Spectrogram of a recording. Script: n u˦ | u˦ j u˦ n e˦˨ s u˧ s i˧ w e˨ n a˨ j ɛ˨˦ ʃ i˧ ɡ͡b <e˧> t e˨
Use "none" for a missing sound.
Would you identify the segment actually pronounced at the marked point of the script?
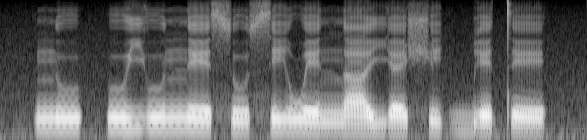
e˧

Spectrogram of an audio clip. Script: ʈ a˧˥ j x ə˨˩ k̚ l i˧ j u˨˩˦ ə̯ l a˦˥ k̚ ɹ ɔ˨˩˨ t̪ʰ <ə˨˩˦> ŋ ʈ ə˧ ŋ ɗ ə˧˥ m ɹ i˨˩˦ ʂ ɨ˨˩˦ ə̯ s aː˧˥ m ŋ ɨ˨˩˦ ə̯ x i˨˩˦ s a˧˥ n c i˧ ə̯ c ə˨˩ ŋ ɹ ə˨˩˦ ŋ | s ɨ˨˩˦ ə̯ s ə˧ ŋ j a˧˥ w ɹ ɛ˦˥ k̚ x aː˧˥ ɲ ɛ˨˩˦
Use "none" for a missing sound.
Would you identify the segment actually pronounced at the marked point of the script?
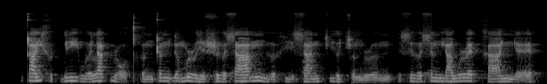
ə˨˩˦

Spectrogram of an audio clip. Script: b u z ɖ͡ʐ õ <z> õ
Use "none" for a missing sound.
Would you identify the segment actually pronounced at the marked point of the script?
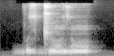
z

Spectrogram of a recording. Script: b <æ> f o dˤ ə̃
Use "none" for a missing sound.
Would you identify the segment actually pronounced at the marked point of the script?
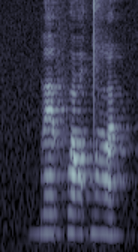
ɛ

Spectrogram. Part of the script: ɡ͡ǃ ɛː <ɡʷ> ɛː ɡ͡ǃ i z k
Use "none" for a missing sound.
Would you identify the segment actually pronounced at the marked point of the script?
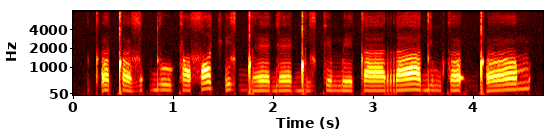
ɡ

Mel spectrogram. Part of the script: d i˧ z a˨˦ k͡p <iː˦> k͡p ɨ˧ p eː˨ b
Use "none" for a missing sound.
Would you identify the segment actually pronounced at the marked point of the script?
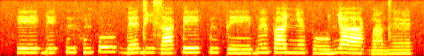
eː˦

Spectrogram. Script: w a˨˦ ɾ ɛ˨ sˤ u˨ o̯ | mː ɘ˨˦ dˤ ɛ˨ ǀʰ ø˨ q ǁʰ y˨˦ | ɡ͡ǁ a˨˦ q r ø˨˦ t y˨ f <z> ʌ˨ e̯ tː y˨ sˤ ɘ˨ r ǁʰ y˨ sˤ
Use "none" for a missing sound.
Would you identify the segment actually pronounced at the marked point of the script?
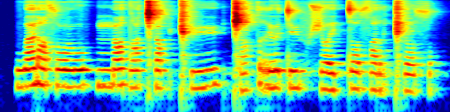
ʃ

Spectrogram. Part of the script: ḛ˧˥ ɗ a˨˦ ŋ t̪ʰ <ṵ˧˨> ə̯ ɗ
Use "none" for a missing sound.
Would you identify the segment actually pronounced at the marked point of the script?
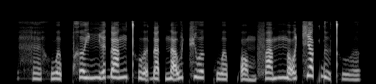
ṵ˧˨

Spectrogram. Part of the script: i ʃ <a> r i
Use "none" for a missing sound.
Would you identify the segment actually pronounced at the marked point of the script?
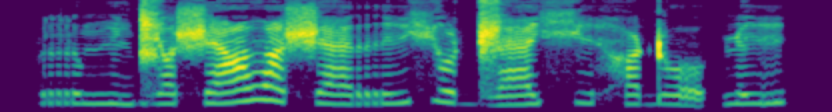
æ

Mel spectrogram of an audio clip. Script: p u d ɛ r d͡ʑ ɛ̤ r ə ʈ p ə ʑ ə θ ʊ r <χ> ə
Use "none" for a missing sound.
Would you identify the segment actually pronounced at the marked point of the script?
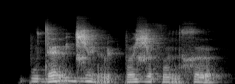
x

